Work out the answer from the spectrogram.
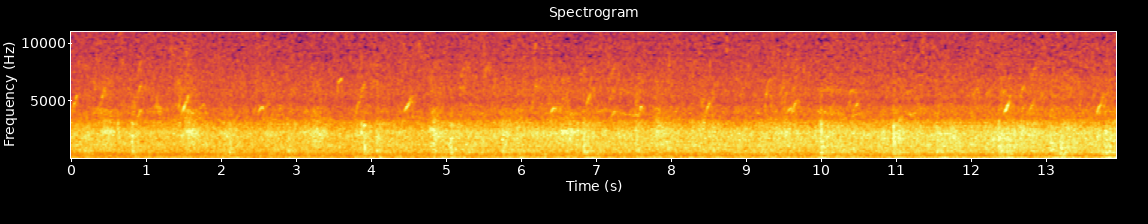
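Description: Oigawa Railway steam-hauled express train moving slowly, a steady rumble and rushing noise that grows slowly louder.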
